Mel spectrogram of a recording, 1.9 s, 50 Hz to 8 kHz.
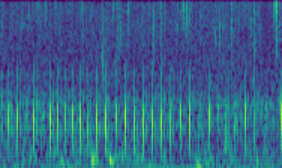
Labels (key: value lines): label: biophony, rattle
recorder: SoundTrap 500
